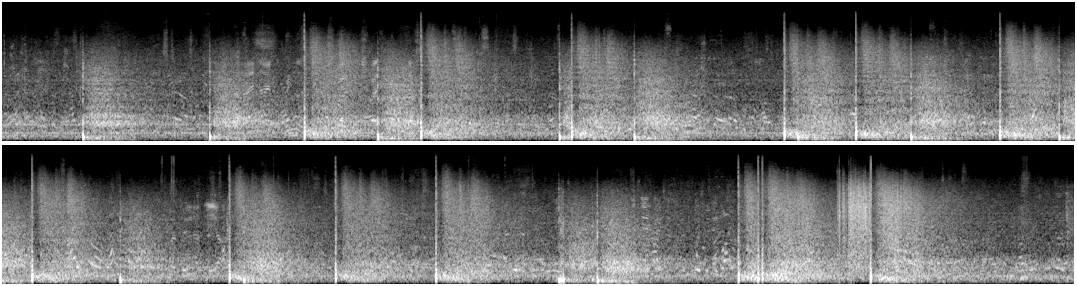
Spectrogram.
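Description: Aerial firework shells bursting one after another, a sharp bang every one to two seconds, over a continuous noisy wash from the ongoing display.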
